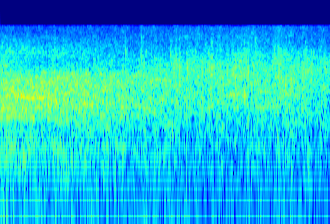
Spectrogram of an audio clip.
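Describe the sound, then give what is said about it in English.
A game-show audience applauds a contestant's effort, a dense wash of many hands clapping at an even, loud level throughout, with no distinct individual claps or voices standing out. “I know you love what he was doing, and he does need a resound of applause for it.”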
